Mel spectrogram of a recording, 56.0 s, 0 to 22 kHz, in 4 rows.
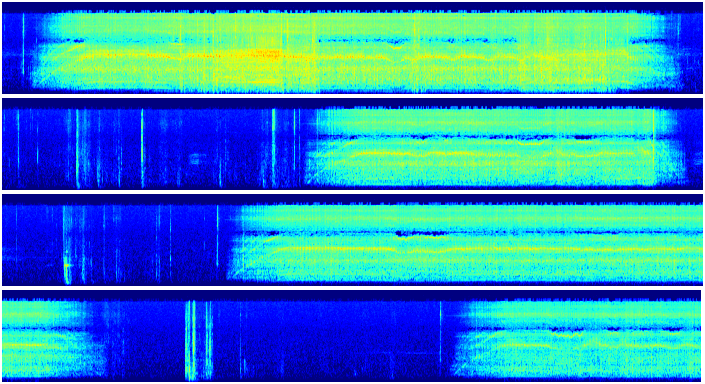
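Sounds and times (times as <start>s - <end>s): battery chainsaw cutting wood: 0.5s - 13.6s, 20.0s - 27.7s, 32.6s - 44.2s, 51.0s - 56.0s.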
